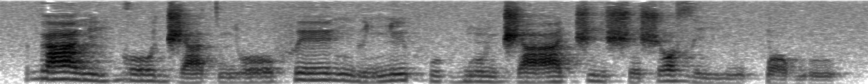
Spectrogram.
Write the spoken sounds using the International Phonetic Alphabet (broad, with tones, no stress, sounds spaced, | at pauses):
ɡ aː˦ l i˨˦ ɡ oː˧ d͡ʒ aː˨ t ɲ oː˨ f eː˦ ŋ ɨ˨ ɲ ĩ˧ f u˨ ɡ͡b ũ˧ d͡ʒ aː˨˦ t͡ʃ i˧ ʃ ə˨ ʃ ɔ˦ z iː˨ ŋ k͡p ɔ˨ b ũ˨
